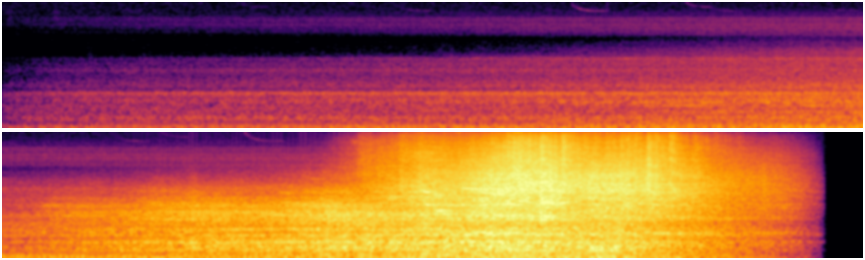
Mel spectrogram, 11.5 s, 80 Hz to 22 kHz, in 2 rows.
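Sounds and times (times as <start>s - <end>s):
train in a tunnel: 3.2s - 11.2s.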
